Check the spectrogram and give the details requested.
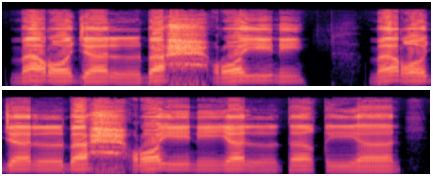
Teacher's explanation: Yaitu ha, atau bisa kita sebut dengan ha pedas, yaitu adanya aliran nafas yang kita lafalkan dan dia lembut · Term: ha kecil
